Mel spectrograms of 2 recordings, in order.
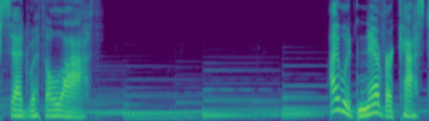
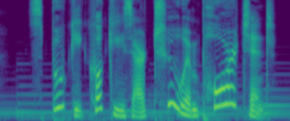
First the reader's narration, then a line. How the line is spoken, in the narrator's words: Bernice said, laughing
